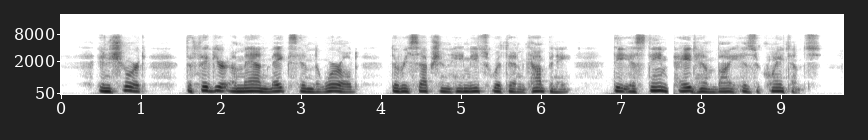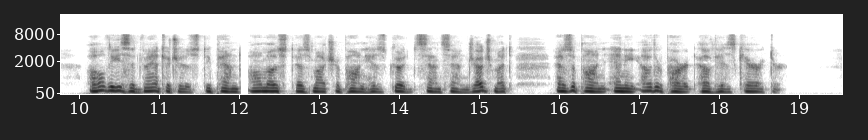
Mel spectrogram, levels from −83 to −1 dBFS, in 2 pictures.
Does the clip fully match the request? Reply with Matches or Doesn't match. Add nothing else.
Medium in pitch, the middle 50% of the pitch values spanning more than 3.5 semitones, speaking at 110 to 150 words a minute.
Doesn't match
